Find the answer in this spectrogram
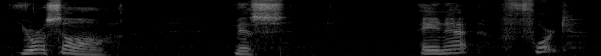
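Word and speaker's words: Anat Fort: Her first name is spelled A-N-A-T, Annette Fort, F-O-R-T, the Annette Fort Trio.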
